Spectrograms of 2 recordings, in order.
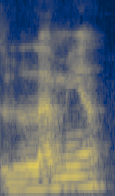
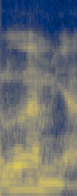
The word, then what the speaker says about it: lamia: Mia o L mía no tiene acento diacrítico en la i es lamia por eso la pronuncio lamia no eh decimos que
